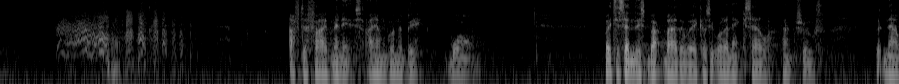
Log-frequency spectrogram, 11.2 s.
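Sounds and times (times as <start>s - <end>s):
coat zipper pulled up: 0.7s - 2.5s
speech: 3.6s - 6.0s, 7.6s - 10.4s, 11.0s - 11.2s.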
